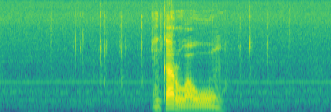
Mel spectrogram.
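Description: Faint computer keyboard typing in the first half. About two seconds in comes one loud, drawn-out wordless vocal sound that falls in pitch and lasts under a second.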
